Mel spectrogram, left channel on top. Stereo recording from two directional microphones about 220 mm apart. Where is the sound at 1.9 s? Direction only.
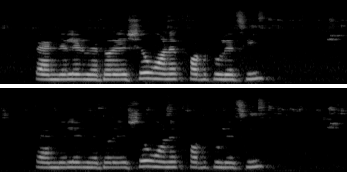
15° left (ahead or behind).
